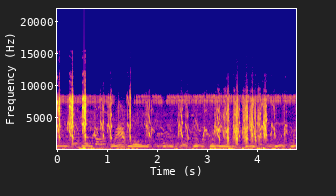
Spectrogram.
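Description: Black drongo chicks give rapid, scratchy high chirps, about four a second in overlapping bursts, over low thumping handling noise and a faint steady hiss.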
